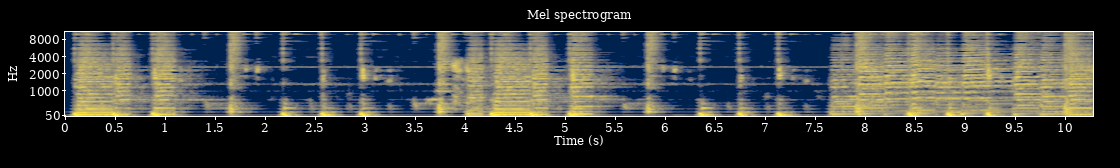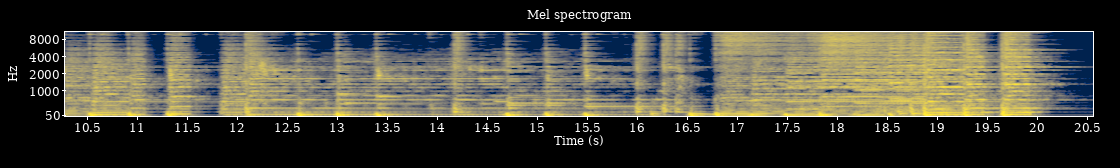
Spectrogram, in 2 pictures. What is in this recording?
Agent (Intro Music)
ACTION, ADVENTURE, CINEMATIC, INVESTIGATE, MISSION, SPY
